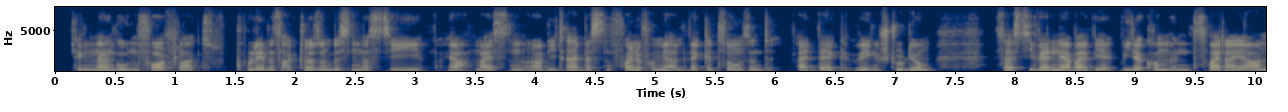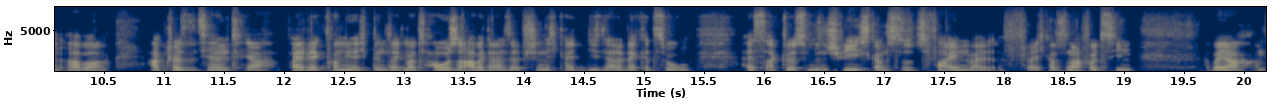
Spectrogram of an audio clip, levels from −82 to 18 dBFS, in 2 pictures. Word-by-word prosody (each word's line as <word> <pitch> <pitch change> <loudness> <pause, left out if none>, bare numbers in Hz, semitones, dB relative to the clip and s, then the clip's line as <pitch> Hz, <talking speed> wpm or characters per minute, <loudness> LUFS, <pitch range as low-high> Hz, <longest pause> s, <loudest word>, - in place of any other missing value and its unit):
Klingt 115 0 -5
nach 115 - +3
'nem 115 - -1
guten 115 -1 -4
Vorschlag. 105 +4 0
T - - -4 0.2
Problem 105 0 -1
ist 105 - -3
aktuell 110 - -1
so 110 - -1
'n 110 - -4
bisschen, 105 0 0
dass 100 - -2
die, 100 -1 -1 0.2
ja, - - 0
meisten 100 +2 -1
oder 100 - -2
die 95 0 -7
3 100 - +3
besten 100 +1 +1
Freunde 105 0 0
von 105 - -7
mir 100 - +1
alle 100 -1 -7
weggezogen 110 +2 -3
sind, 110 0 -8
weit - - -1
weg, - - -2
wegen 105 -1 -1
Studium. 115 +3 -1 0.5
Das - - -8
heißt, 105 -1 +2
die 105 - -5
werden 105 0 +4
ja 100 - +7
bald 100 0 +3
wieder 100 0 -1
wiederkommen 120 0 -1
in 105 0 -9
2, 105 -1 +4
3 105 -1 +4
Jahren, 105 +1 +2
aber 100 -2 0 0.3
aktuell 110 - +2
sind 100 -2 -5
sie - - +2
halt, 100 0 -1
ja, 95 -1 -1
weit 105 0 +5
weg 105 0 +2
von 125 - -1
mir. 110 -1 -1
Ich 105 - -2
bin, 105 - -5
sage 100 0 0
ich - - -10
mal, 100 0 0
zu - - -3
Hause, 110 +3 +5
arbeite 105 +1 +4
an - - +1
der 100 - -4
Selbstständigkeit 105 +1 -2
und 105 - -23
die 105 - -5
sind - - -7
alle 100 - 0
weggezogen. 100 +1 -2 0.4
Heißt, - - 0
aktuell - - 0
ist - - +4
'n - - -7
bisschen 105 -1 -6
schwierig, 105 +1 +5
das - - +6
Ganze 95 - +2
so 100 0 -2
zu 95 - +1
vereinen, 100 0 +2
weil - - -2
vielleicht - - -6
kannst - - -3
du's - - 0
nachvollziehen, 105 +1 -1 0.6
aber 105 -1 +3
ja, 100 0 +6
am 105 - -12
105 Hz, 260 wpm, -27 LUFS, 100-110 Hz, 0.6 s, ja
